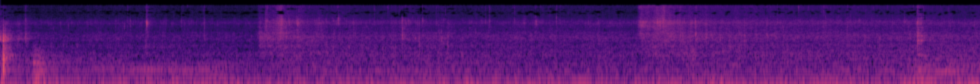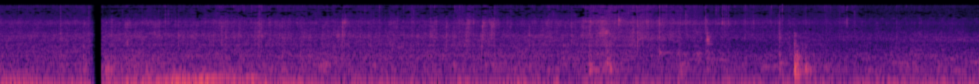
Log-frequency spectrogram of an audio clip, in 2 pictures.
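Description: Breadcrumb-coated banana cutlets deep-frying in very hot oil in a steel pan: a steady sizzle that swells louder at times. A few short clicks of a metal slotted spoon against the pan.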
